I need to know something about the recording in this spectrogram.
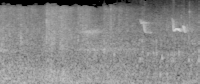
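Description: Forest ambience: a steady rushing hiss with a few faint, short bird chirps near the end.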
